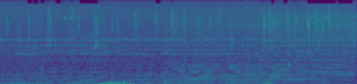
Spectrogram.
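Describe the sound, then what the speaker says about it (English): Rain falls steadily in the video game Rise of the Tomb Raider, a continuous soft patter over a low ambient hum with a brief thud partway through. "It's like raining over here."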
